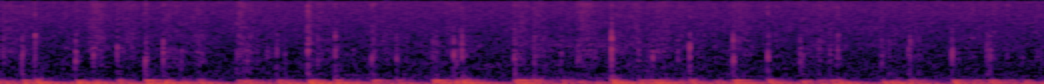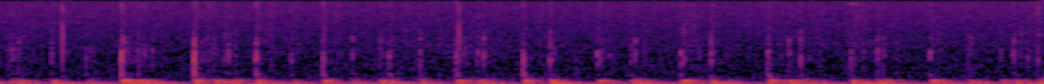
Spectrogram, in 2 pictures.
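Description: Fingertips with long nails trace over a thick, solid, round cork trivet lying on a table, using both hands, near the end of a tracing sequence. The close-miked sound is a deep, throbbing low rumble that pulses steadily throughout, with faint, brief scratchy ticks scattered above it.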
